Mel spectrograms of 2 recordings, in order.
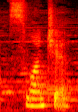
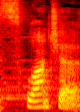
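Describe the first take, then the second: First: The L after the S sounds like a W. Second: The L after the S is clearly pronounced. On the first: "pronounce the L like with a W sound" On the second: "they pronounce the L"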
